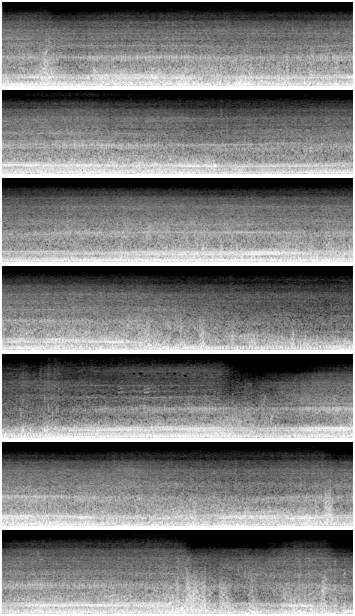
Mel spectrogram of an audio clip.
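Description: Motorcycle engine running while being ridden, its pitch rising and falling again and again as the throttle opens and eases.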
